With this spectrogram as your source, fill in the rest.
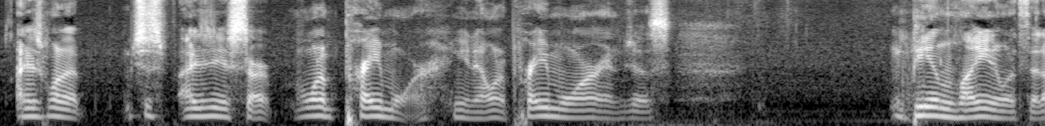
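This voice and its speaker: A man in his twenties hosting a solo podcast, earnest and emotional, talking haltingly with many restarts. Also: medium pitch, no room sound. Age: 20s. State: emotional, near tears. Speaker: podcast host. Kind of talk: personal solo podcast talk.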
